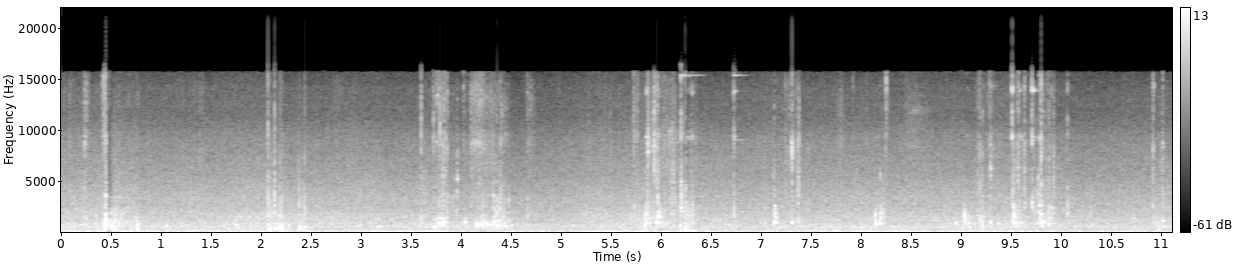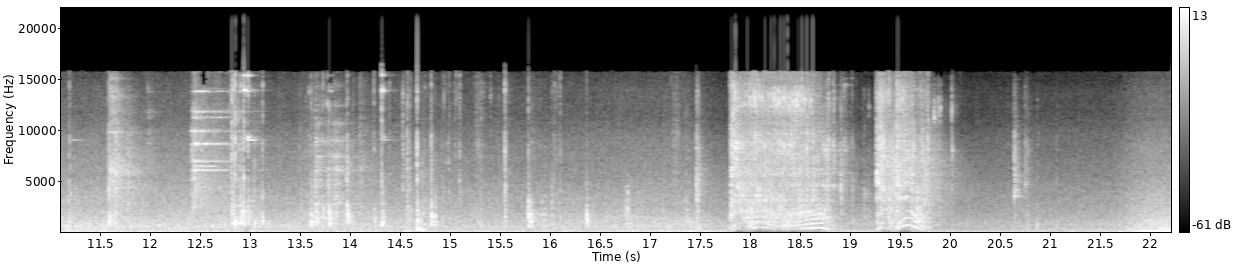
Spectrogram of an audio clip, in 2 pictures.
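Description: Hand tools working on an engine: scattered clicks, knocks and ratchet clicking as bolts and parts come off. Over a steady shop hum, two loud bursts of hissing come near the end.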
